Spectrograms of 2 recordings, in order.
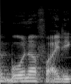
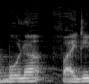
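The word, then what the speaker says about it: bona fide: इन a genuine की जगह मैंने बोल दिया बोनाफाइडी कंपनी। बोनाफाइड भी पढ़ते हैं और बोनाफाइडी भी पढ़ते हैं, जो कॉमन इसका प्रोनाउंसिएशन है यूके इंग्लिश में वो चलता है बोनाफाइडी।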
